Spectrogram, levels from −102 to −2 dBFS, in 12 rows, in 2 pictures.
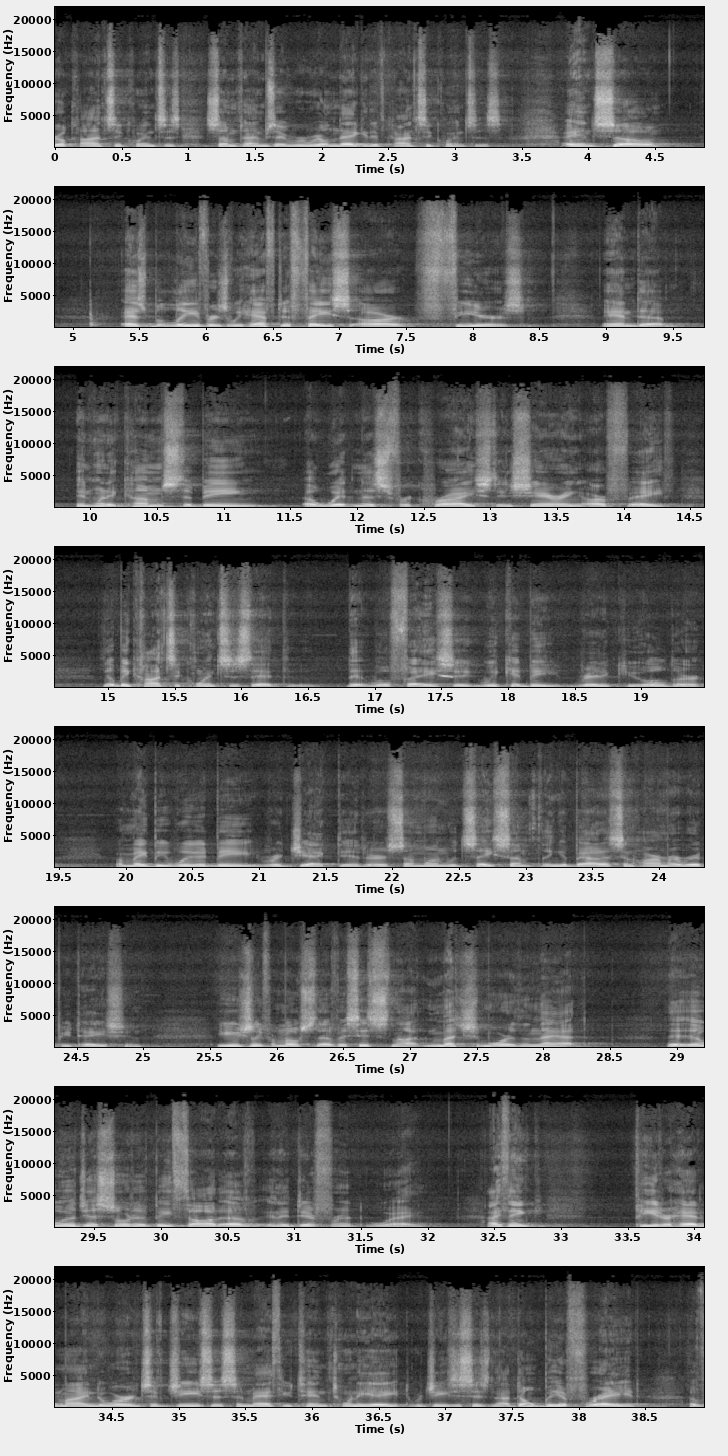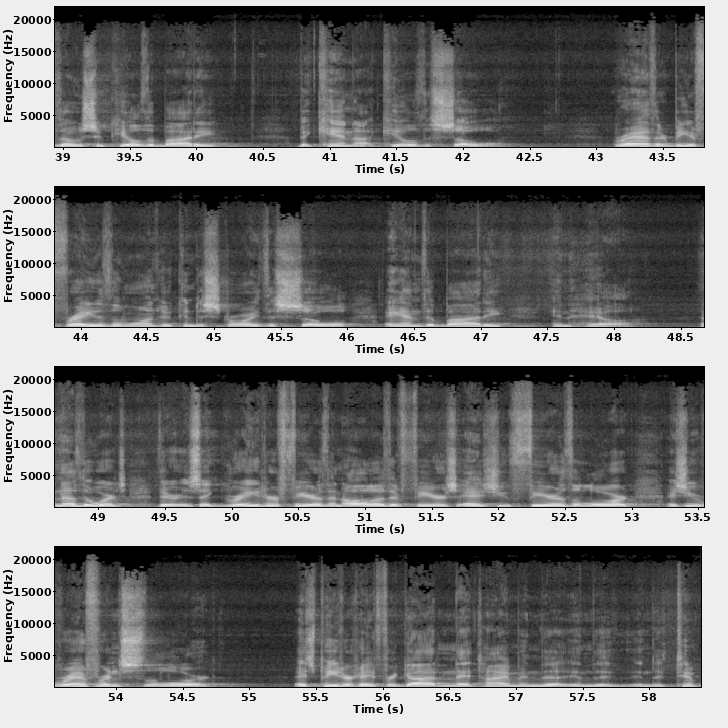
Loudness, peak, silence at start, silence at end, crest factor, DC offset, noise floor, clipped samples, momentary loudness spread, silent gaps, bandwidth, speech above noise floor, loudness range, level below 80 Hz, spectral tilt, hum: -24 LUFS; -8 dBFS; 0 s; 0 s; 16 dB; under 0.1%; -58 dBFS; under 0.1%; 10 LU; none; over 20 kHz; 34 dB; 5 LU; -68 dBFS; -4.5 dB/octave; none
